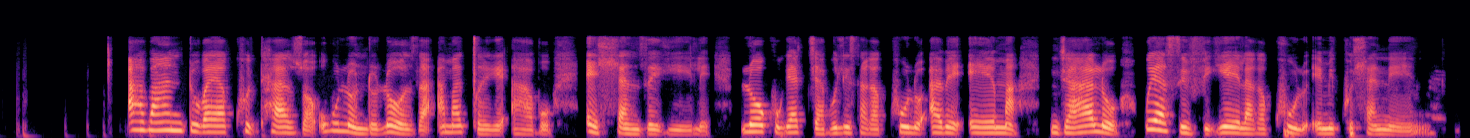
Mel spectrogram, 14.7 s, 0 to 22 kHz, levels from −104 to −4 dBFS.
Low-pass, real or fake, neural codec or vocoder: 7.2 kHz; real; none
